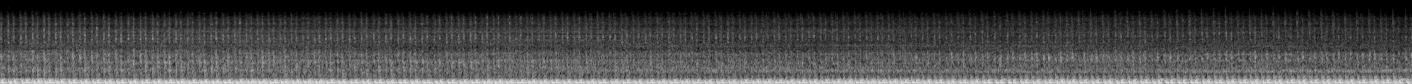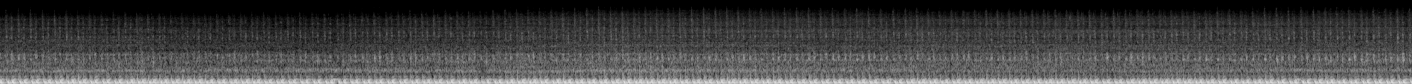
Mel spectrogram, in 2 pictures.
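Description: Yamaha XVS1300 Stryker's V-twin engine idling steadily through a swept Vance & Hines exhaust, a low, even pulsing beat.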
